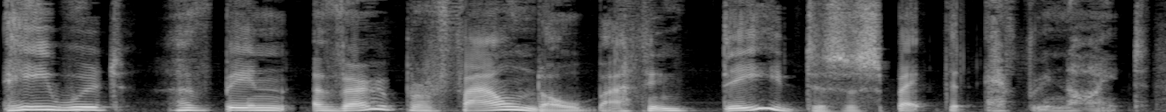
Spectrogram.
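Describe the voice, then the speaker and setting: Theatrical, unhinged murderer, wildly swinging pitch. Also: male voice, a little slow, no room sound, studio quality. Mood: gleeful, agitated. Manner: theatrical, drops into breathy whispers, swings to excited outbursts. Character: nervous madman murderer confessing, insisting on his sanity. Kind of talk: dramatic Gothic short story reading.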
